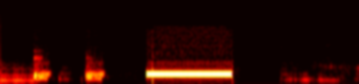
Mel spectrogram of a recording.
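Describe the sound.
A telephone line tone plays while a call is being transferred: one steady, even hum lasting just under a second. Brief, softer tonal sounds come before and after it.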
